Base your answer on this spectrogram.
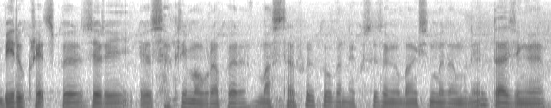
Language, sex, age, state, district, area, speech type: Bodo, male, 30-45, Assam, Chirang, rural, spontaneous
